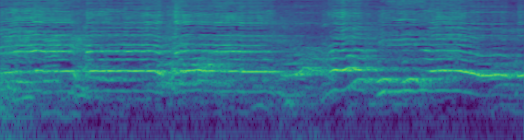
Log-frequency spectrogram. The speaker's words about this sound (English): That's her singing and drumming in an attempt to drown out the shouting.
